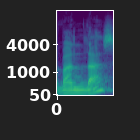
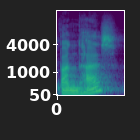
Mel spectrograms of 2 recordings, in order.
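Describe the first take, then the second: First: The d is said without a breath of air. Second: The d is followed by a breath of air. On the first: The speaker calls it wrong. "it's not bandas" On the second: The speaker calls it right. "the H is a aspirated sound"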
